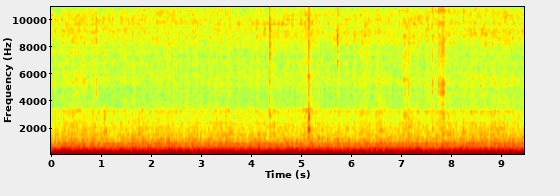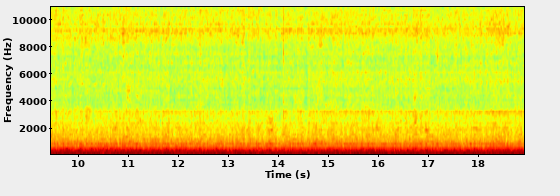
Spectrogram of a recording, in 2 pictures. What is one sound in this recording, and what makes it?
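Jet engines roar steadily in an airplane cabin in flight.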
